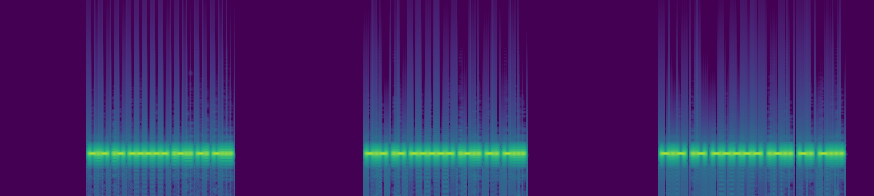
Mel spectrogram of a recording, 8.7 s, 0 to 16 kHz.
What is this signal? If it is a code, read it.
Morse code, heard as a keyed tone, about 51 wpm, 700 Hz. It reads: KA0LNB KA0LNB KA0LNB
